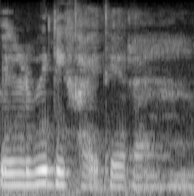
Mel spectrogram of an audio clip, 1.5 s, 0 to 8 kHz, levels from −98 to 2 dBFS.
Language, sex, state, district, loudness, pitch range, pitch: Hindi, female, Uttar Pradesh, Muzaffarnagar, -17 LUFS, 155-185 Hz, 165 Hz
